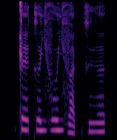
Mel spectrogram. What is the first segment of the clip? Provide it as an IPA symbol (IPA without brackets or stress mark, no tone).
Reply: ʈ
